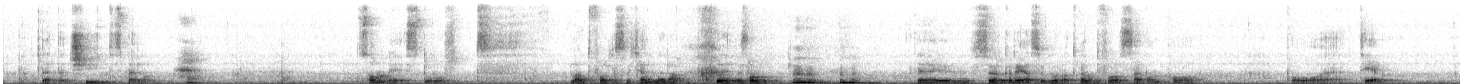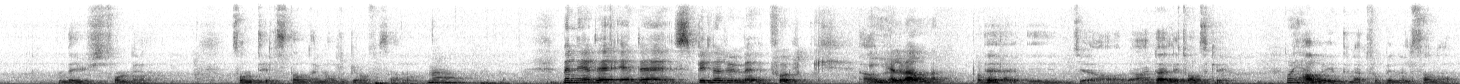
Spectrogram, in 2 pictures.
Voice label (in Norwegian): Eidfjord, dialekt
